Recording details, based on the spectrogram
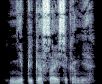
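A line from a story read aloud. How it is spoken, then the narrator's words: Calm, menacing. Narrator (Russian): произнесла спокойно и страшно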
